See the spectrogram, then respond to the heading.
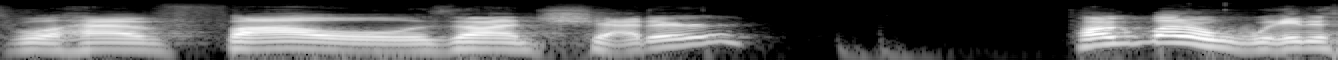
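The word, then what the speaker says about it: Tschetter: This will have foul is on Shedder? Talk about a way to spell Shedder, by the way. T S H E T T E R. It's European. But it's pronounced Shedder.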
